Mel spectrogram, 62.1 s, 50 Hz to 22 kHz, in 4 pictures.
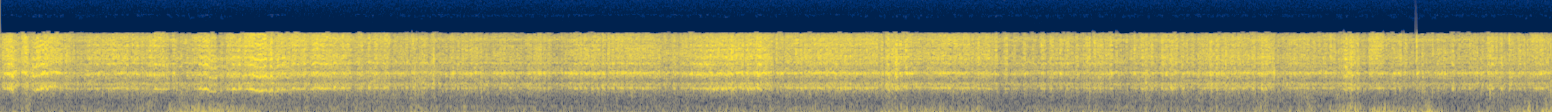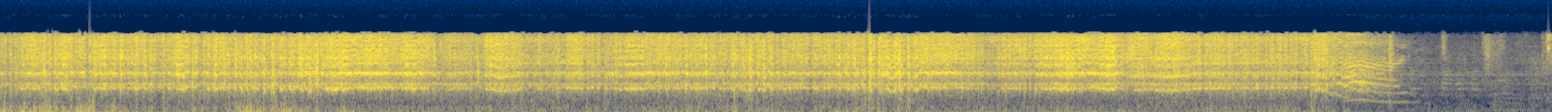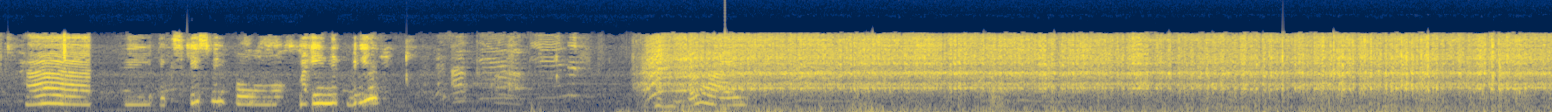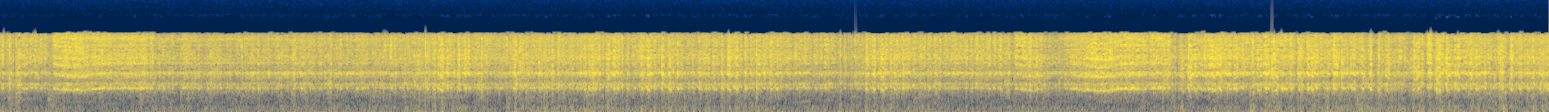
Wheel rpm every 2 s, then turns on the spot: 230, 220, 240, 230, 240, 230, 230, 230, 230, 230, 220, 230, 220, 220, 140, 0, 0, 0, 20, 200, 240, 230, 230, 230, 230, 240, 230, 230, 230, 230, 230.
none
